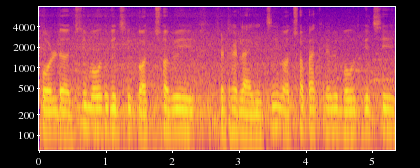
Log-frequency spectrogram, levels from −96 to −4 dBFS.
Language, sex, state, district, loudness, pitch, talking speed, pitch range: Odia, male, Odisha, Khordha, -14 LUFS, 120 Hz, 155 wpm, 115-125 Hz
